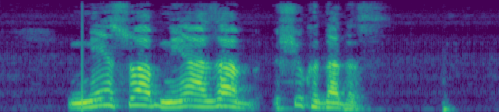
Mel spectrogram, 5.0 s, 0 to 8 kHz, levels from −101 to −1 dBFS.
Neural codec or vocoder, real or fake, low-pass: none; real; 7.2 kHz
